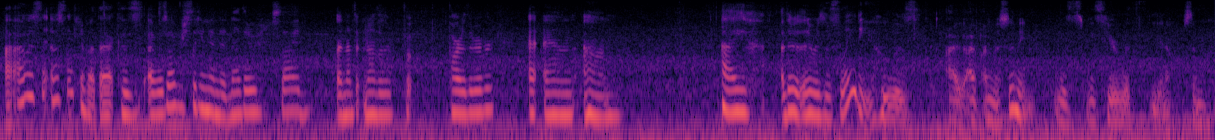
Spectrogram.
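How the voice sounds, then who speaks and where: A woman's voice: mid-range voice, quick pace, creaky, lightly acted. A woman playing a timid, sweet, awkward young woman in an ASMR roleplay, stammering and hesitant, with a giggly, flustered manner. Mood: chatty, animated. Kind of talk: ASMR roleplay, improvised-sounding one-sided conversation. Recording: muffled with loud outdoor ambience noise.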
